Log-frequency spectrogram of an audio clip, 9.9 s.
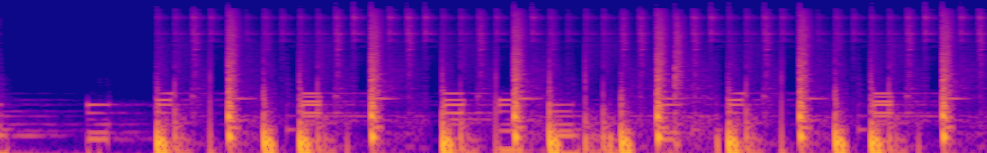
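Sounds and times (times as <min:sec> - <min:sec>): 
hip hop riff: 0:01.6 - 0:09.8.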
